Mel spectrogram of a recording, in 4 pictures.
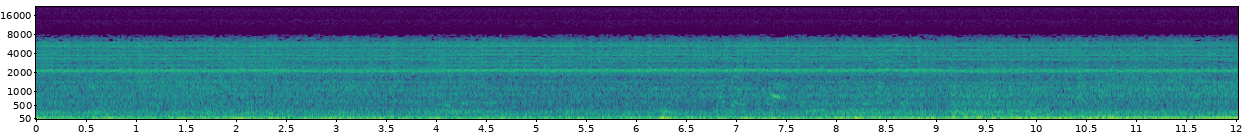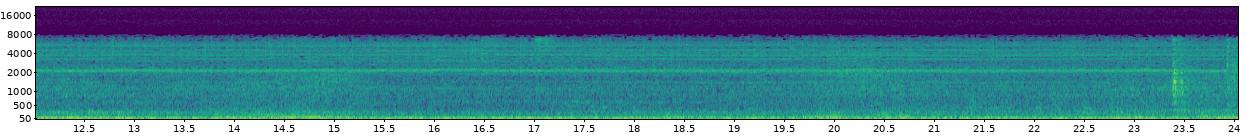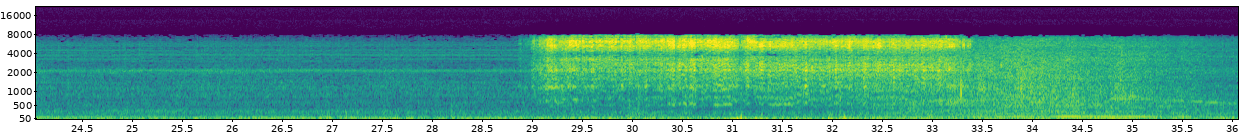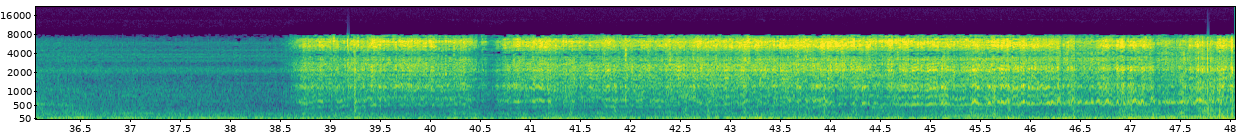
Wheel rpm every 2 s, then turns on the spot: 0, 0, 0, 0, 0, 0, 0, 0, 0, 0, 0, 0, 0, 0, 20, 70, 40, 0, 0, 40, 50, 70, 70, 70.
none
